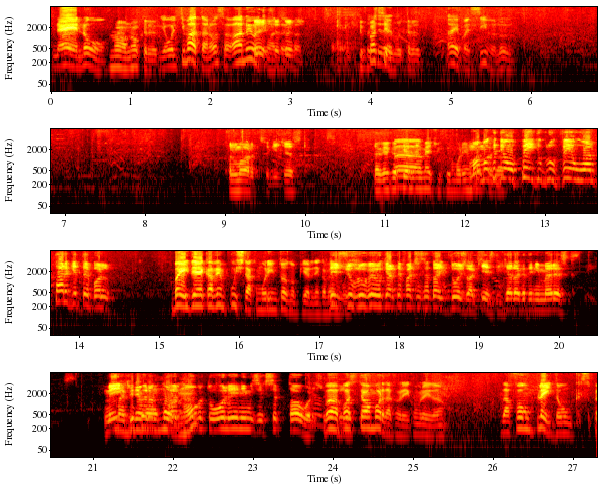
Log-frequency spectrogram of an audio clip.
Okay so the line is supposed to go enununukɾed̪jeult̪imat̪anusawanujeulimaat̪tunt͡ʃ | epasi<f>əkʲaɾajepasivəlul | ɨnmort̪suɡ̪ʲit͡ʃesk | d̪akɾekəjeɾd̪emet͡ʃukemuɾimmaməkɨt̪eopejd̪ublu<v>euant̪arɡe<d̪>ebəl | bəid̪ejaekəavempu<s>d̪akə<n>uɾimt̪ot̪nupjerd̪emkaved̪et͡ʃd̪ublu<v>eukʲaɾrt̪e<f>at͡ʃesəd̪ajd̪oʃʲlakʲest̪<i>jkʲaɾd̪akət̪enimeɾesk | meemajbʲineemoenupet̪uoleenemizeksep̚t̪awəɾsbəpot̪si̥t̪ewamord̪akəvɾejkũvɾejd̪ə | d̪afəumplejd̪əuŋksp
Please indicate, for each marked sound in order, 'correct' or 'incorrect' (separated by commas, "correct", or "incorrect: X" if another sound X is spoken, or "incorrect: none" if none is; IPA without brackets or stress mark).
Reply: incorrect: v, correct, incorrect: t̪, incorrect: ʃ, incorrect: m, correct, correct, correct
